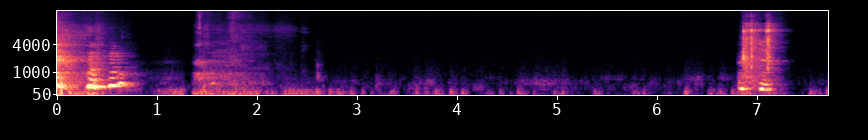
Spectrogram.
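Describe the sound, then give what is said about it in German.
Camera shutter clicking as a photo is taken: a single short, sharp click near the end, after a few brief earlier bursts of sound and a long quiet stretch. “Warte, warte, ein Foto, Foto, Foto.”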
